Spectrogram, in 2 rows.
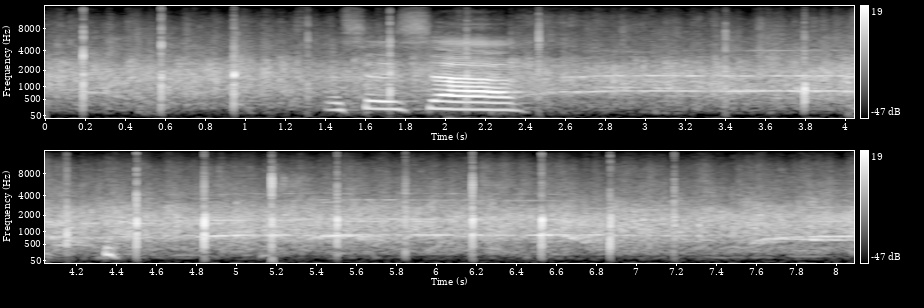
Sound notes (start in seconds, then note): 3.2 audience applauding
